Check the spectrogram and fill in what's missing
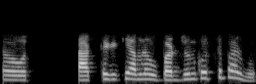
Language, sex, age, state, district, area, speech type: Bengali, female, 18-30, West Bengal, Birbhum, urban, conversation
